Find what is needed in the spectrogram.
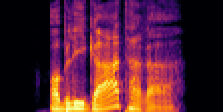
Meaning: inflection of obligat: 1. strong/mixed nominative masculine singular comparative degree 2. strong genitive/dative feminine singular comparative degree 3. strong genitive plural comparative degree
- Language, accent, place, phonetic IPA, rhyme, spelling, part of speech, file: German, Germany, Berlin, [obliˈɡaːtəʁɐ], -aːtəʁɐ, obligaterer, adjective, De-obligaterer.ogg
